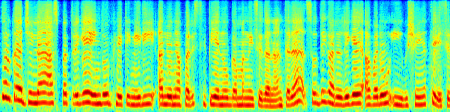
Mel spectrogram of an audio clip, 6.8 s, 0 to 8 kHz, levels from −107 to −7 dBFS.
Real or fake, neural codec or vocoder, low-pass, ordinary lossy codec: fake; codec, 16 kHz, about 1 kbps, DyCAST, with the encoder's durations; none; none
